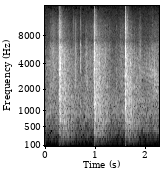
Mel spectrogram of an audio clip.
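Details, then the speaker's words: Ford Expedition with 17-inch tires: three firm kicks about two-thirds of a second apart on the front left tire, each a short solid thump with no rattle or hollow ring; healthy tire kick thud. "It has a nice thud sound. So, we'll go to the uh front right."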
